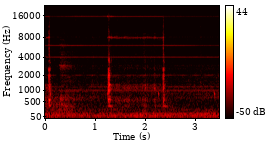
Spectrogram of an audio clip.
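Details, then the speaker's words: Mercedes Sprinter van losing power, unable to exceed 40 mph uphill, engine running during actuator test with mic held close to the intake swirl flap motor: sharp single clicks about once a second, unevenly spaced; swirl motor suspected jammed, motor itself possibly good. "so the noise you heard it's it sounds like oops it sounds like the the SWR motor is jammed okay the motor itself could be good"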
